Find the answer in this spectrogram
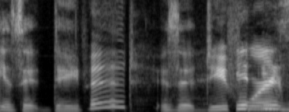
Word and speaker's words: D4vd: and he just says his name is David and he just says it David.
